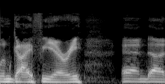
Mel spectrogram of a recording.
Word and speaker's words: Fieri: think he called him Guy Fieri and uh nobody knows how to say his name but it really is Guy Ferry that's true what's false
